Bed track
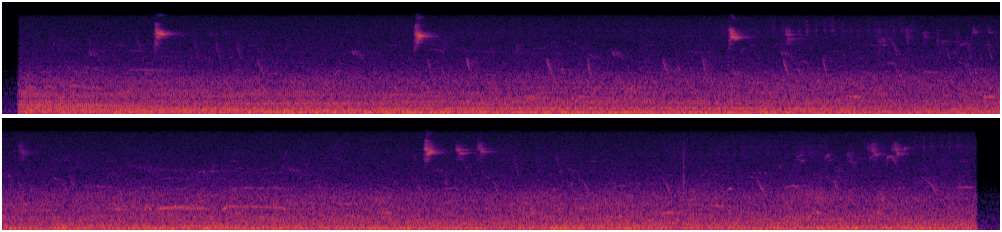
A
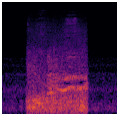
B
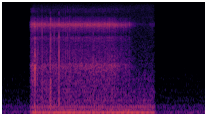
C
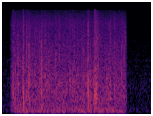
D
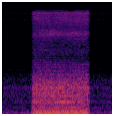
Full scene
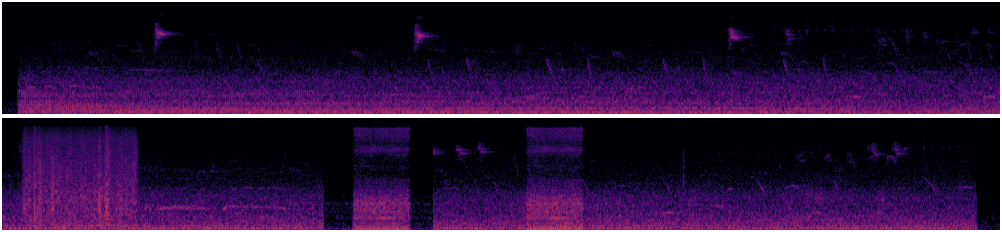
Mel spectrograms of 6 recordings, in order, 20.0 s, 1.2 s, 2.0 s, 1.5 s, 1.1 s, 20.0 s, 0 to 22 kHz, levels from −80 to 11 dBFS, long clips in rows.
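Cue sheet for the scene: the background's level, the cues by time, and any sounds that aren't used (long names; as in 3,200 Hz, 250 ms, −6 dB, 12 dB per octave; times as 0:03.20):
bed track −13.5 dB
0:10.09: mix in C −5.5 dB + double-tracking delay 12 ms −5 dB
0:13.19: overwrite with D −8 dB
0:14.92: mix in D −7 dB
not used: A, B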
